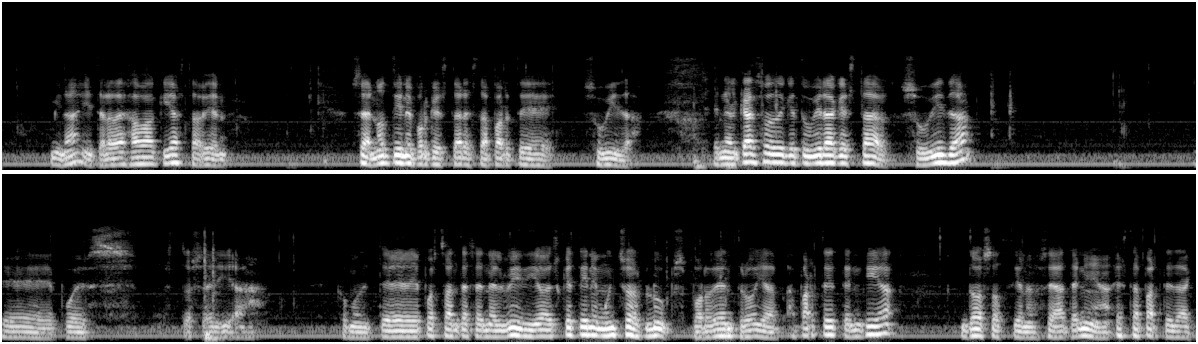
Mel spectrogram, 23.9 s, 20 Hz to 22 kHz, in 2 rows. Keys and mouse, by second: 7.7 ctrl+z, 9.9 ctrl+z, 14.0 h, 23.4-23.8 middle drag, 23.4-23.8 right drag.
